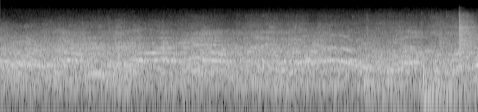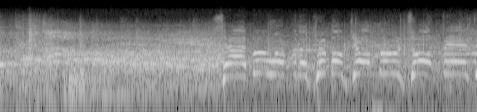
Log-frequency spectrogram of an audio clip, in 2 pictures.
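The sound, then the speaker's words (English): Wrestler Sabu is slammed face first into a steel chair during a wrestling match, a sharp crashing impact midway through, with a loud commentator talking excitedly over steady crowd noise. “The chair, Sabu face first into the steel chair.”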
